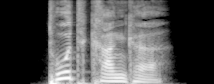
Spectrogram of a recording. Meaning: inflection of todkrank: 1. strong/mixed nominative masculine singular 2. strong genitive/dative feminine singular 3. strong genitive plural
- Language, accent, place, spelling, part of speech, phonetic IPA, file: German, Germany, Berlin, todkranker, adjective, [ˈtoːtˌkʁaŋkɐ], De-todkranker.ogg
